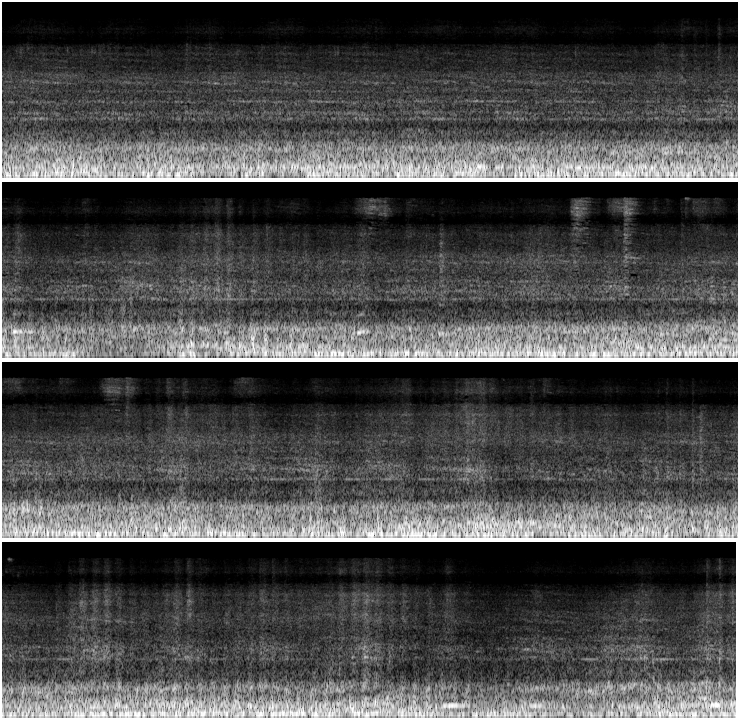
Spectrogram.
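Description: A freight train of gondolas, covered hoppers and tank cars rolling past: a loud, steady rumble of steel wheels on rail with clickety-clack over the rail joints and occasional brief wheel squeals.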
